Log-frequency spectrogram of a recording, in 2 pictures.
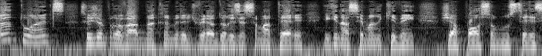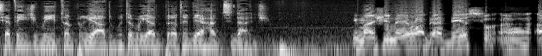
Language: Portuguese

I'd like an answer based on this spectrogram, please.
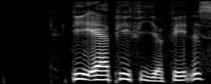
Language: Danish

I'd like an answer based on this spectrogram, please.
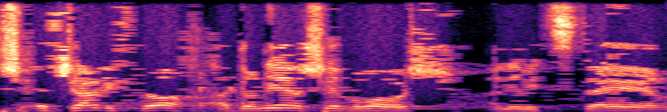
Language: Hebrew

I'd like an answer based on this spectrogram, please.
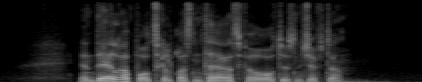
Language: Norwegian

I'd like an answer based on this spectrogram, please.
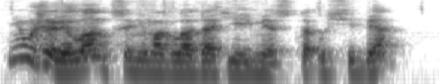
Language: Russian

